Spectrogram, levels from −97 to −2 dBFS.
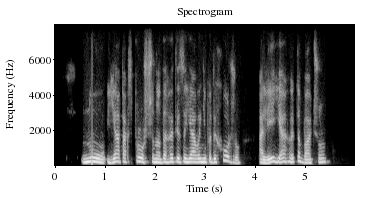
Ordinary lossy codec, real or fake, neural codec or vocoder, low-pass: Opus, 24 kbps; real; none; 7.2 kHz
